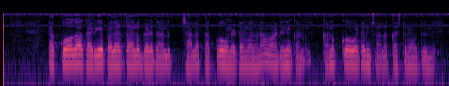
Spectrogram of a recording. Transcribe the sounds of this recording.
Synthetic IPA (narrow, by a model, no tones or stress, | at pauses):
t̪ɐkːuʋɐɡaːkɐɾiɡeːpɐd̪aːɾt̪ʰaːluɡɐɽɐt̪aːlut͡ʃaːlaːt̪ɐkːuʋɐuɳɖɐʈɐmʋɐɾɐnɐʋaːʈinikɐnukːɔːʋɐʈɐmt͡ʃaːlaːkɐʂʈɐmɐwt̪und̪i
